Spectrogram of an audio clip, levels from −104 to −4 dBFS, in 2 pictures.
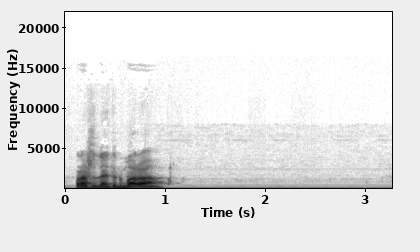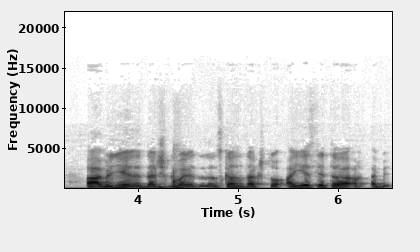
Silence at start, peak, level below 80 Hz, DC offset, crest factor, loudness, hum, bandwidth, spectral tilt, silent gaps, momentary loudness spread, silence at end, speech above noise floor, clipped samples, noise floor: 0.1 s; -2 dBFS; -40 dBFS; under 0.1%; 16 dB; -17 LUFS; 50 Hz at -50 dBFS; 5.2 kHz; -10 dB/octave; none; 8 LU; 0.05 s; 37 dB; under 0.1%; -53 dBFS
